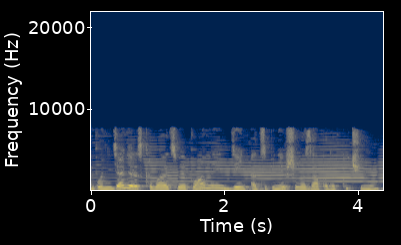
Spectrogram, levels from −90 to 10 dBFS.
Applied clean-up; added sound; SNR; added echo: classical method log-MMSE.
